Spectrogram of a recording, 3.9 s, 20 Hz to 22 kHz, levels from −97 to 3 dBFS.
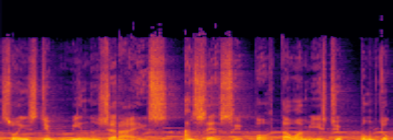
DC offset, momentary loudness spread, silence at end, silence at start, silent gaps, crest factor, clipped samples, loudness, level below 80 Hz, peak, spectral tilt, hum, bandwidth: under 0.1%; 3 LU; 0 s; 0 s; none; 12 dB; under 0.1%; -20 LUFS; -38 dBFS; -6 dBFS; -5 dB/octave; none; 17 kHz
